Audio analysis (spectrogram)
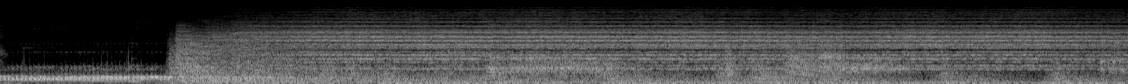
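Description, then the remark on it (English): A deep, rumbling growl from Gmork, a wolf-like creature puppet in a film, swells after a brief low tone and carries on loud for about ten seconds, rough and continuous with no speech over it. “And in the shadow, you can barely see that puppet growling, Gmork, like.”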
